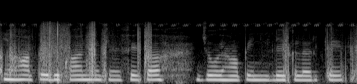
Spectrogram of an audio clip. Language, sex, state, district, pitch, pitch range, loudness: Hindi, female, Haryana, Jhajjar, 210 Hz, 205-215 Hz, -18 LUFS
